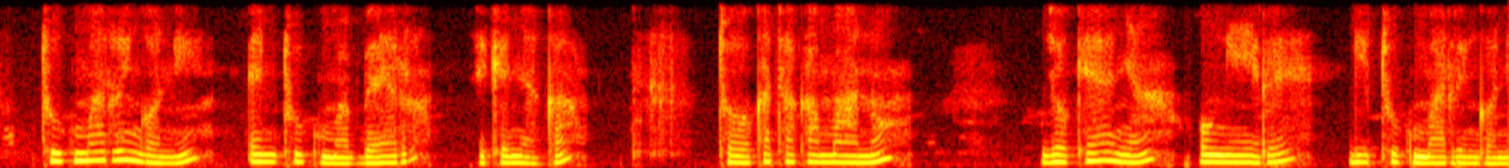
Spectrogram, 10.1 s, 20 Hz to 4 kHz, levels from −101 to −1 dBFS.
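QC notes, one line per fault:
0.01–0.19 s, echo leak: there's a faint delayed copy of the speech right at the start, trailing by about 422 ms and sitting well down, around 20 dB under the main voice. Most likely the far end's echo canceller let some loudspeaker pickup slip back through.
6.16–6.2 s, background gated by the echo canceller: the room tone ducks by about 6 dB for 40 ms, then comes straight back. That's the canceller clamping the mic while the loudspeaker was active and releasing once playback stopped.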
